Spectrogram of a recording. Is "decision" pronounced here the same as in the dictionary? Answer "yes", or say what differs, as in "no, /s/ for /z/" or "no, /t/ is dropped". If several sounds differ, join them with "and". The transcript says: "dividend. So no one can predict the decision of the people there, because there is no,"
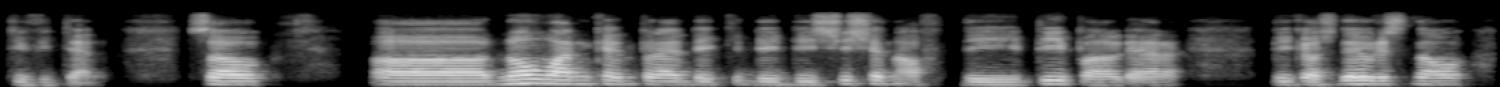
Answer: no, /ʃ/ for /ʒ/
